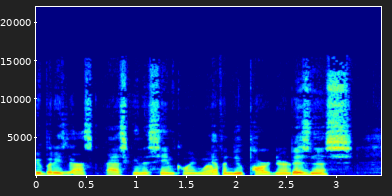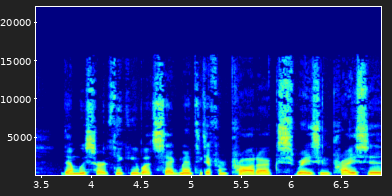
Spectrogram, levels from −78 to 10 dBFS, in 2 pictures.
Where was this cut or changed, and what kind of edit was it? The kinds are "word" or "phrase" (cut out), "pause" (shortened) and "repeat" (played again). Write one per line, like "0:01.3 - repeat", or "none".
0:01.4 - word
0:01.7 - word
0:02.5 - word
0:03.7 - word
0:05.1 - word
